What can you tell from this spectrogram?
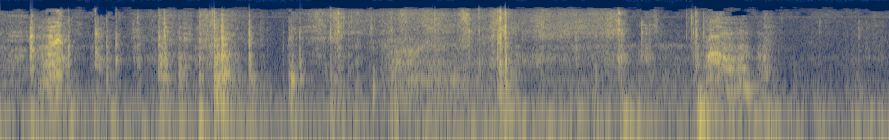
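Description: Cardstock being handled in a paper trimmer: paper rustling with a string of sharp clicks and knocks from the trimmer as the card is set against it and the cutter is worked, one louder knock near the end.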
